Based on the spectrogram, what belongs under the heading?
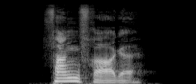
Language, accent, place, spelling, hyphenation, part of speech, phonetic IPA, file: German, Germany, Berlin, Fangfrage, Fang‧fra‧ge, noun, [ˈfaŋˌfʀaːɡə], De-Fangfrage.ogg
- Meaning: trick question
